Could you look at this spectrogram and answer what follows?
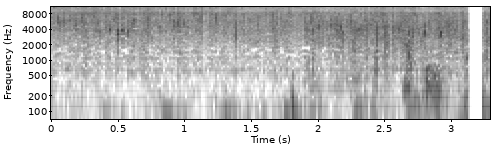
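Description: Onions sizzle and crackle in hot oil for a crab curry, a loud, close, continuous frying hiss with a few stirring knocks near the end, and no voices.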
